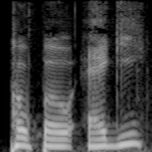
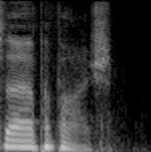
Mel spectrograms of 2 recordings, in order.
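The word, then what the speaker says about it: Popo Agie: Even though it looks like it's spelled Popo Aggie, and a lot of people pronounce it that way, it is Papage.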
